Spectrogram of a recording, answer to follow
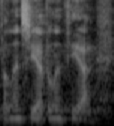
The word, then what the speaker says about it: Valencia: He's from Valencia is the way he pronounces it.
